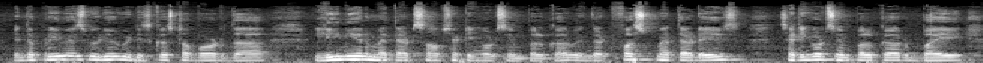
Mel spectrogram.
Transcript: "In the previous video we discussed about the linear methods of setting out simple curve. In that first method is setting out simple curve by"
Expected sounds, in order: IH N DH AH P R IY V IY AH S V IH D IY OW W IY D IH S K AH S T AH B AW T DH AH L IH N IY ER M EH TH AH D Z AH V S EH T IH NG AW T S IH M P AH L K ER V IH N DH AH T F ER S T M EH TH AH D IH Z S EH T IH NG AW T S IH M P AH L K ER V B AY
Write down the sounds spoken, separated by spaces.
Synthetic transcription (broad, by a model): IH N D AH P R IY V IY AH S V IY D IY OW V IY D IH S K AH S T AH B AW T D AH L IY N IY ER M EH T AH D S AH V S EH T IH NG AW T S IH M P AH L K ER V IH N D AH T F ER S T M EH T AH D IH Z S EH T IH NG AW T S IH M P AH L K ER B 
